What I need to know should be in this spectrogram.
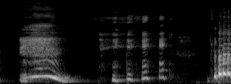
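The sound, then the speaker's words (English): Throat clearing to get phlegm out: a drawn-out, rasping vocal grunt, then a few short, choppy hacking bursts and a final rough burst at the end. “Get that phlegm out.”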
